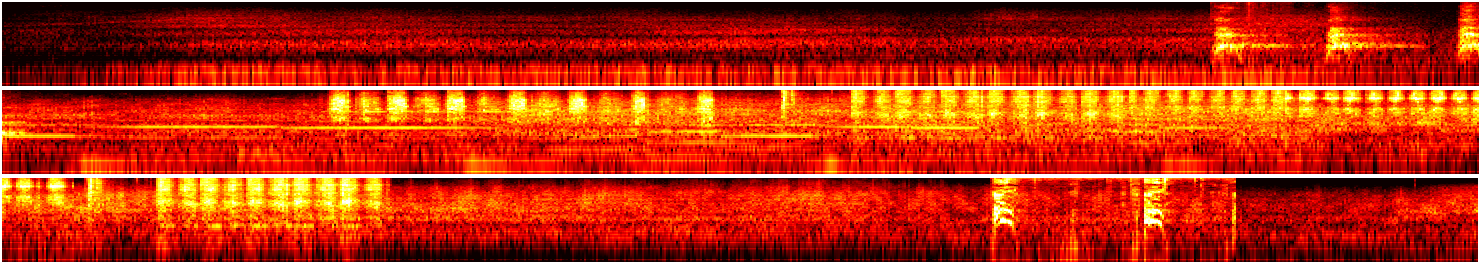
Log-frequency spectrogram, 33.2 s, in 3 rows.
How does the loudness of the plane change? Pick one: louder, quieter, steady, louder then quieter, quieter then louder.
louder then quieter.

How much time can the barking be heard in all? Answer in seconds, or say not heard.
4 s.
